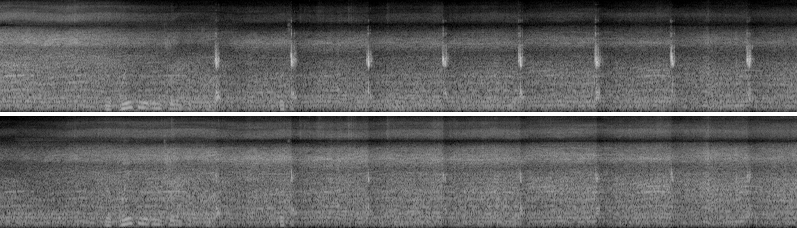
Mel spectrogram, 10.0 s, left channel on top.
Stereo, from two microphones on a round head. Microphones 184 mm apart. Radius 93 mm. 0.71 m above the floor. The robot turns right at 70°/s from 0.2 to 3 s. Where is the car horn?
No car horn in this recording.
